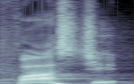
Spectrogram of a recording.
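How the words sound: The name is said in a British accent. "com sotaque britânico"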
